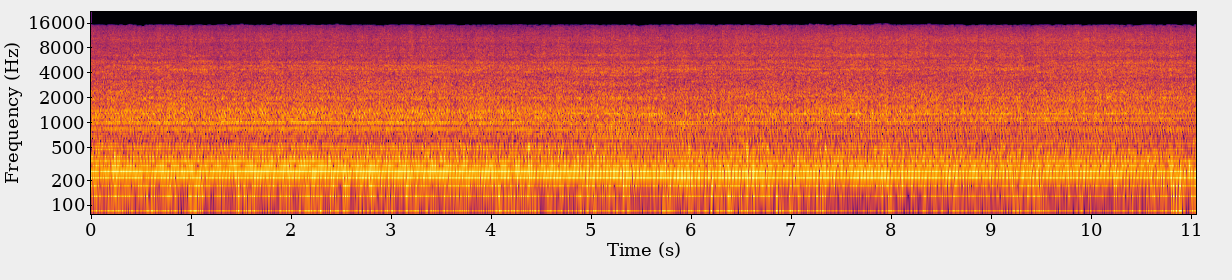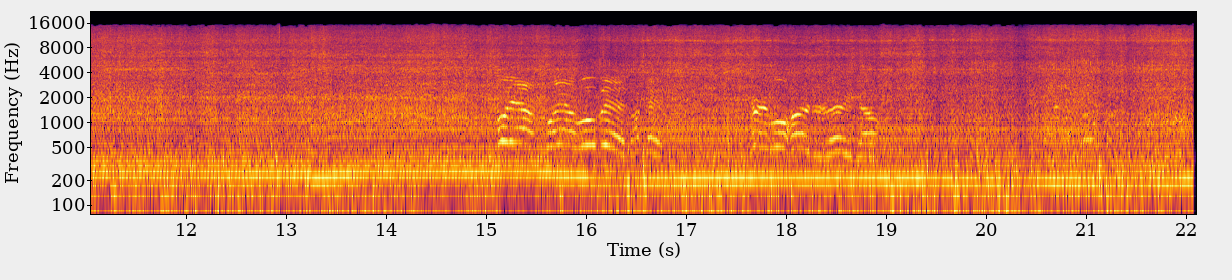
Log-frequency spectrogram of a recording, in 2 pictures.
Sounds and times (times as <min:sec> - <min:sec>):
Speech: 0:15.1 - 0:16.8, 0:17.6 - 0:19.0.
